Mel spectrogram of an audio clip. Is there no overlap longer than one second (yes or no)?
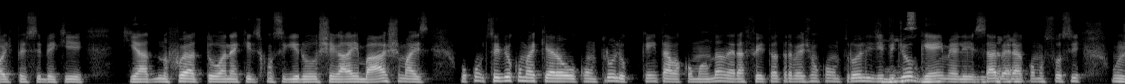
no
